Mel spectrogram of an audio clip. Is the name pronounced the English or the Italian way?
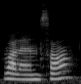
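Italian. The name is said with Italian pronunciation.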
